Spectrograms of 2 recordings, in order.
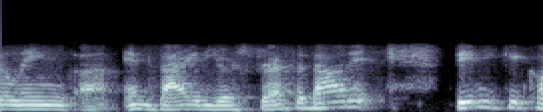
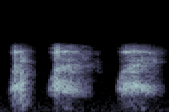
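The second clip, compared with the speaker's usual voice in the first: breathy unvoiced whisper, much softer; 12 dB quieter, faster than usual. Shown as a demonstration. Trainer demos whispering to a yelling person. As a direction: drop to a whisper to throw them off. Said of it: "I tend to lower my voice and I kind of whisper".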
